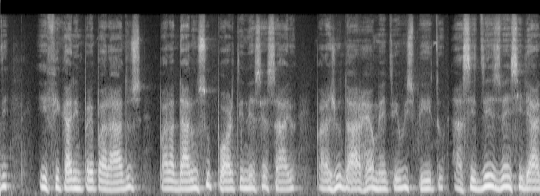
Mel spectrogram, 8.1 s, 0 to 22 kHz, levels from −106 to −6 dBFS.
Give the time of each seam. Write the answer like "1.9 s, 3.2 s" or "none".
6.7 s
